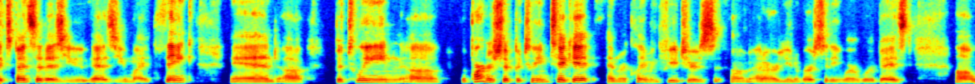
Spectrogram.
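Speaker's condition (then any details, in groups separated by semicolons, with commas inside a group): No condition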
